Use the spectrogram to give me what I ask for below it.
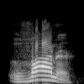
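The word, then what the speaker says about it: Werner: Richard Dick okay William voner pronounced with a V spelled with a w w e r n e r you'll hear the pronunciation in a moment hold on Richard Veron Richard when you think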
